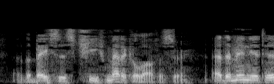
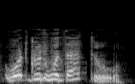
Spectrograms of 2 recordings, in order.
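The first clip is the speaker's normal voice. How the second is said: put-on high, pushy foreign-accented retort; countering, accented. A narrator's reading. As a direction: Torok countering Doreen's idea in his accent. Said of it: "Torok countered".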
